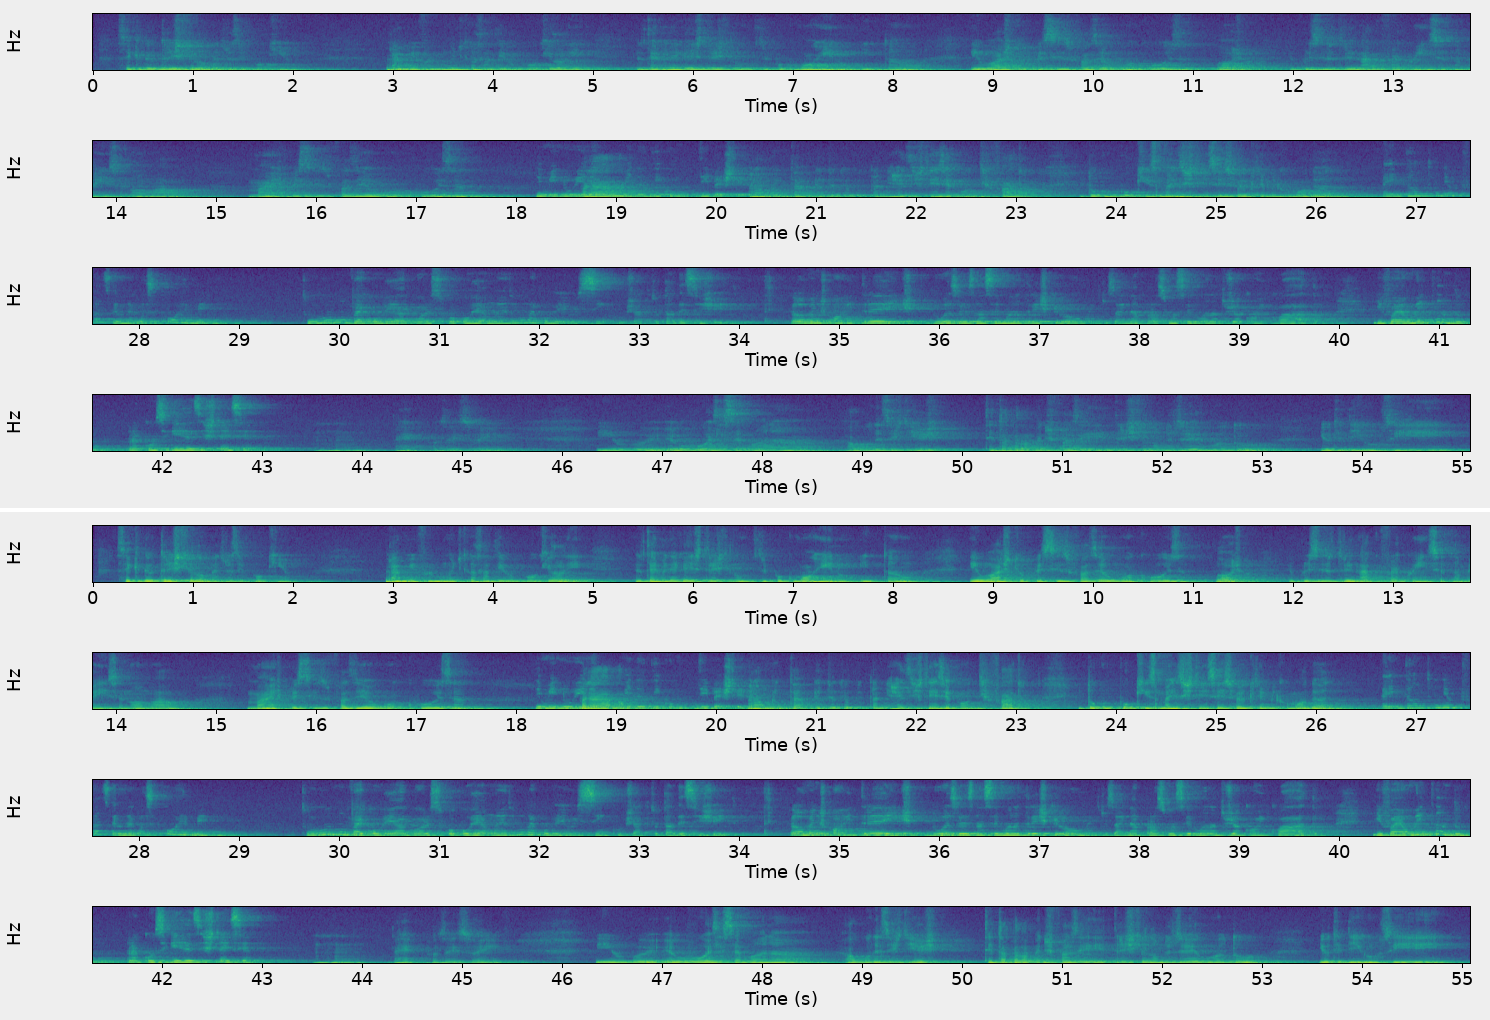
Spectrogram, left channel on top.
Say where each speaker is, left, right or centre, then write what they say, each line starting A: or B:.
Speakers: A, on the right; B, on the right.
A: Sei que deu três quilômetros e pouquinho. Pra mim foi muito cansativo, pô, aquilo ali. Eu terminei aqueles três quilômetros e pouco morrendo. Então, eu acho que eu preciso fazer alguma coisa. Lógico, eu preciso treinar com frequência também, isso é normal. Mas preciso fazer alguma coisa
B: Diminuir
A: para
B: na comida de, com- de besteira,
A: para
B: né?
A: aumentar, eu tenho que aumentar minha resistência, pô. De fato, eu tô com pouquíssima resistência, isso é o que tem me incomodando.
B: É, então não tem nem o que fazer, o negócio é correr mesmo. Tu não
A: É.
B: vai correr agora, se for correr amanhã, tu não vai correr os cinco, já que tu tá desse jeito. Pelo menos corre três, duas vezes na semana, três quilômetros. Aí na próxima semana tu já corre quatro. E vai aumentando para conseguir resistência.
A: Uhum. É, fazer isso aí. E eu, eu eu vou essa semana, algum desses dias, tentar pelo menos fazer 3 quilômetros e ver como eu tô. E eu te digo, se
